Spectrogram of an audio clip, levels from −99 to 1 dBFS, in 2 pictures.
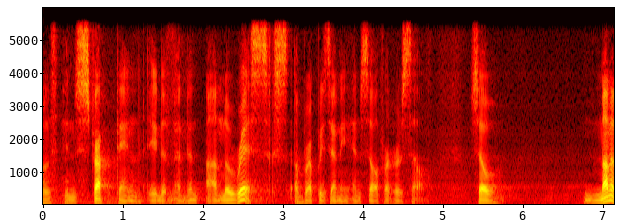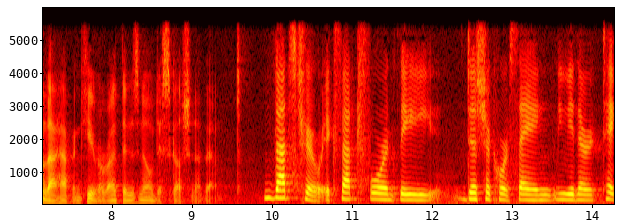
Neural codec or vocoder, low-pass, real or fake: codec, 16 kHz, 0.5 kbps, FunCodec, trained on LibriTTS, 25 frames a second; 5.4 kHz; fake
